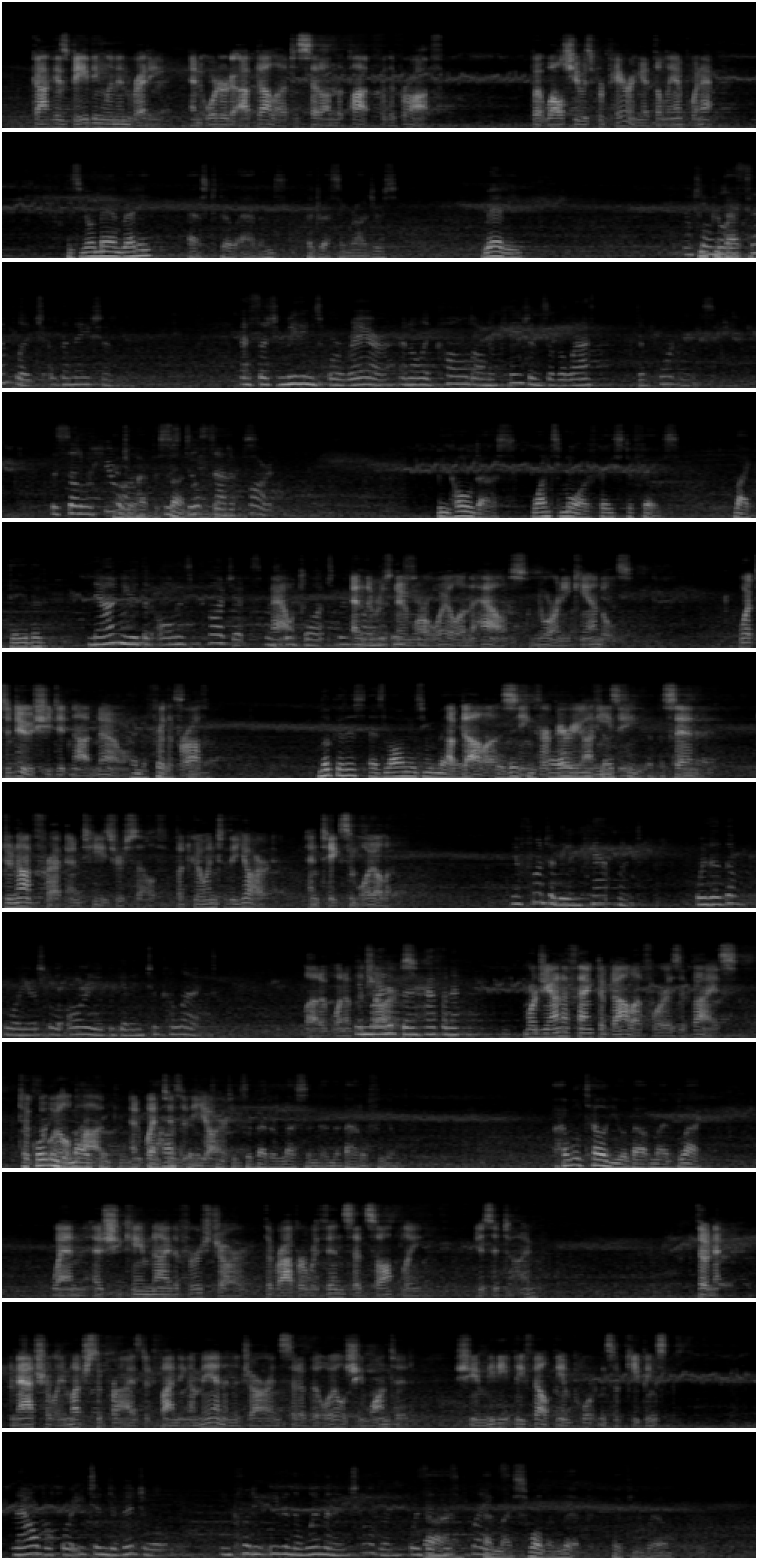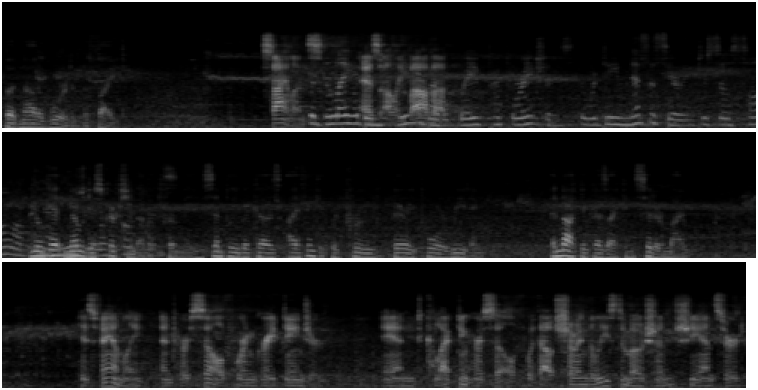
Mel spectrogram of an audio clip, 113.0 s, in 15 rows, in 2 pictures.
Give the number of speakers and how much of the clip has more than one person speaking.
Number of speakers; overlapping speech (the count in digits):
3, about 14%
